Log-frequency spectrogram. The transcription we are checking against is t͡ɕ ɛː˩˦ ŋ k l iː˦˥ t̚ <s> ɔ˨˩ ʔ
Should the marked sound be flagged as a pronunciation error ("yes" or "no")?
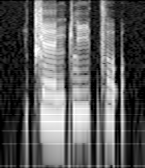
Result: no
